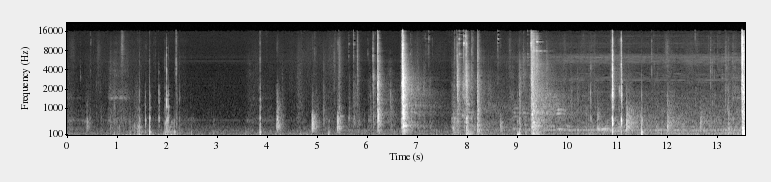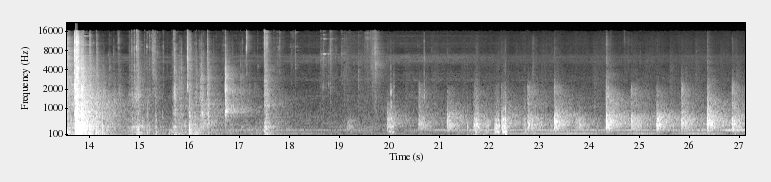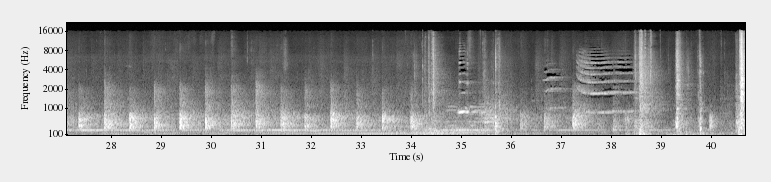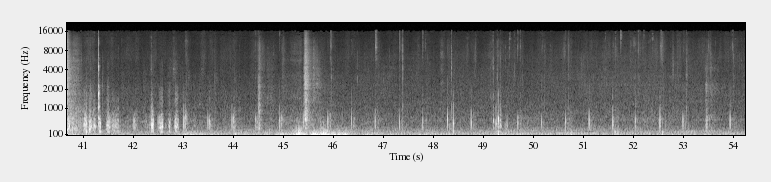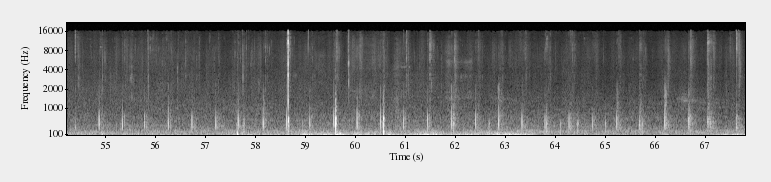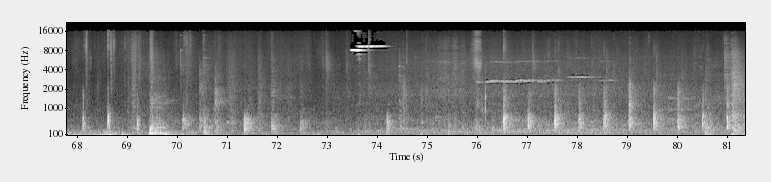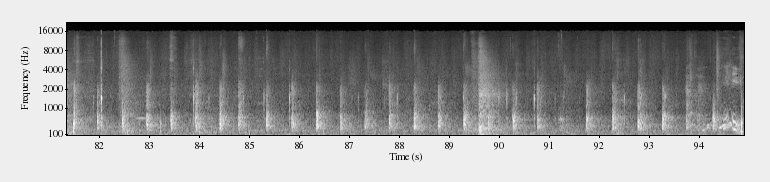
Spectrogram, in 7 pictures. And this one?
Field recording of myself walking in heels through several environments and doors.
